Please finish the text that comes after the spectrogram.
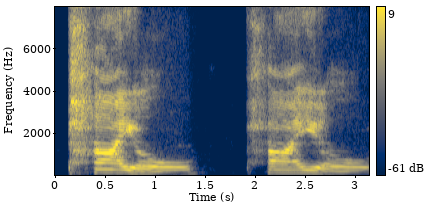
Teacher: Tem um schwazinho aqui entre o E e o L.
